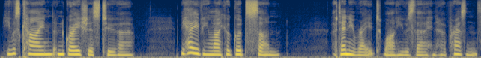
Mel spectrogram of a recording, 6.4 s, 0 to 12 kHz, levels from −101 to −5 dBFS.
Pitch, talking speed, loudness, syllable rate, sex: 210 Hz, 205 wpm, -20 LUFS, 6.0 syllables/s, female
